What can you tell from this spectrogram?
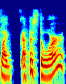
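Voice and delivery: ordinary delivery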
